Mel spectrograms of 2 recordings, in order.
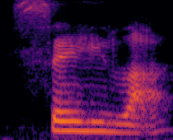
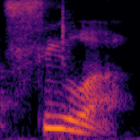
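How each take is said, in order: First: Selah whispered as SAY-luh, long A in the first syllable; correct pronunciation. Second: Sela said as SEH-luh, short e in the first syllable; wrong pronunciation. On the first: Explaining the accent mark to viewers, whispered correct long A. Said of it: "that makes it a long A sound". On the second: Correcting a brand name for viewers, deliberately wrong short e. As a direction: show the mistake: Sela with a short SEH sound. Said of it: "it's not Sela". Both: Shown as a demonstration.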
